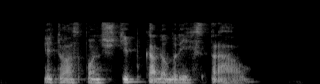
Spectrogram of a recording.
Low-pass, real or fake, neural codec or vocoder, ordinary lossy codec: 7.2 kHz; fake; codec, 16 kHz, 8 kbps, FunCodec, trained on Chinese and English, 25 frames a second; MP3, 48 kbps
